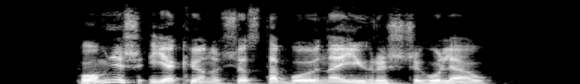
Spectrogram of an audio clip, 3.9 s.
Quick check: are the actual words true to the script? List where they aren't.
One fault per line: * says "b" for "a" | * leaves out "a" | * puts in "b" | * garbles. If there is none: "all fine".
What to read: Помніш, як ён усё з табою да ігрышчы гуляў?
* says "на" for "да"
